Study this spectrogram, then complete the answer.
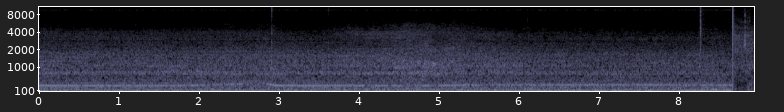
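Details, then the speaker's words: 2015 Renault Megane 3/Fluence 1.5 dCi diesel coasting off throttle, before repair: steady mid-pitched drone over engine rumble, caused by the stiff original fuel return hose; the fix is a softer replacement hose. "Şimdi şöyle biraz daha net duyuracağım Şu an ciddi bir ultu sesi var gaz vermiyorum"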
